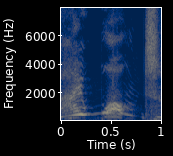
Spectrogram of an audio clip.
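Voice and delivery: mock shrill, very high-pitched shout. Summarizing a Harry Potter scene for co-hosts, retelling Harry's yell. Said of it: "he yells".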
